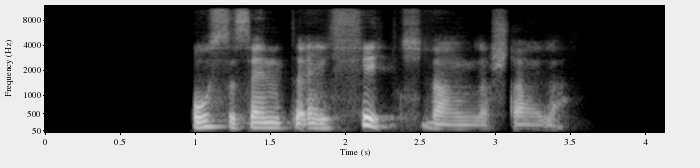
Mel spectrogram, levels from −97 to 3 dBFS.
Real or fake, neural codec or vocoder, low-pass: fake; autoencoder, 48 kHz, 32 numbers a frame, DAC-VAE, trained on Japanese speech; 10.8 kHz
